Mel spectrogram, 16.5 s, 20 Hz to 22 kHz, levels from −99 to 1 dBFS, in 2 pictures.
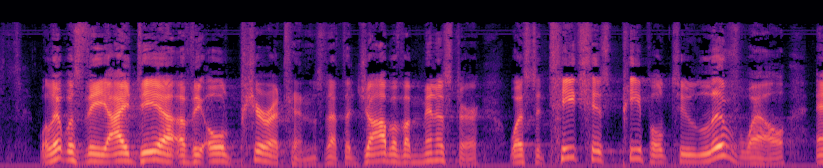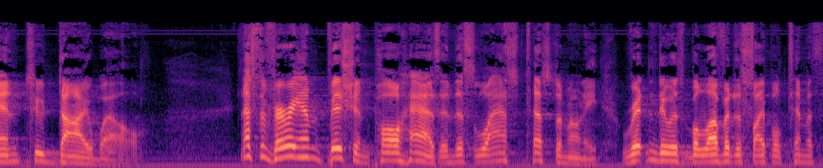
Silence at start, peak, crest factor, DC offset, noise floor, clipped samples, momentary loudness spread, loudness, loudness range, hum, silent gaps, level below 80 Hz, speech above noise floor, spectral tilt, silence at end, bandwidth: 0.4 s; -2 dBFS; 24 dB; under 0.1%; -57 dBFS; under 0.1%; 16 LU; -25 LUFS; 6 LU; none; none; -58 dBFS; 31 dB; -3.5 dB/octave; 0 s; 13.5 kHz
